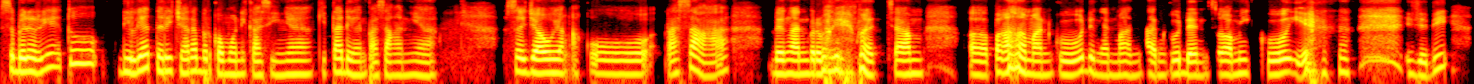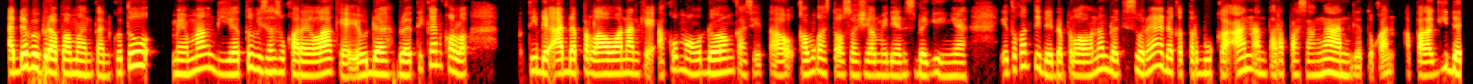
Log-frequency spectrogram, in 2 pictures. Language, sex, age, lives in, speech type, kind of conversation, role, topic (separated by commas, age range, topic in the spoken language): Indonesian, female, 25-29, Indonesia, conversation, podcast, guest, Kapan sebaiknya pasangan saling berbagi kata sandi?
